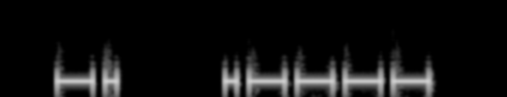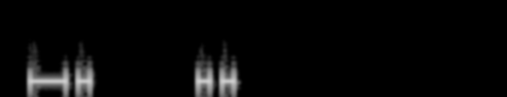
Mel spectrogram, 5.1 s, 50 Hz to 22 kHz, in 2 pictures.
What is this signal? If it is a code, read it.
Morse code, heard as a keyed tone, about 20 wpm, spaced as for 11 wpm, 700 Hz. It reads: N1NI
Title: USA Call Signs - 4 Characters - 3x Character Spacing - 20wpm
